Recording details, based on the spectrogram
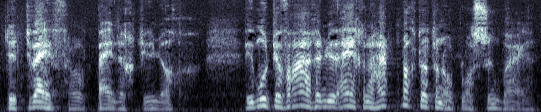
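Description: Husky, solemn old monk. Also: male voice, mid-range voice, very animated, moderate pace. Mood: solemn blessing. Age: older. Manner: solemn, gently admonishing. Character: grave, compassionate elderly monk, a spiritual elder. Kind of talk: radio drama acting.

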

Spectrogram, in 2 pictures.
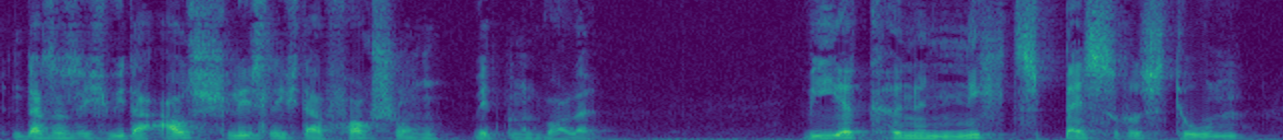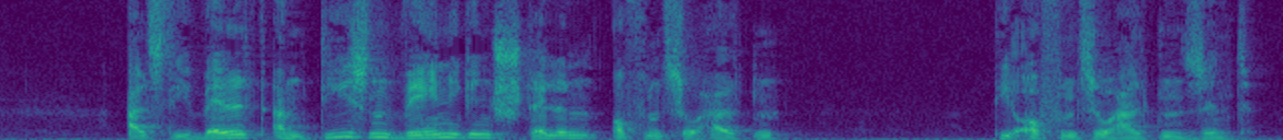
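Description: A grave male physicist in a radio play, weighing his conscience aloud. His middle-register voice moves in formal, deliberate phrases, measured and reflective, in polished stage German. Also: mid-range voice, animated, a bit bright. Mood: resolute, regretful.

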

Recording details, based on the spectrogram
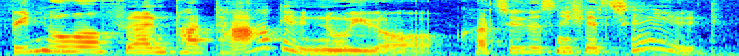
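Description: A woman's voice: a little high, very animated, a little slow, a little hiss or hum. An actress playing a talkative old lady visiting from the countryside, in radio drama style. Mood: chatty. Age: older.

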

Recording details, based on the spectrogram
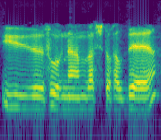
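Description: An actor playing a smooth senior magistrate with a Flemish accent, soothing, diplomatic and patronising, heard through a telephone filter. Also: male voice, on the low side, completely flat delivery, slow pace. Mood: placating. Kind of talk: audio drama acting. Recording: thin, phone-like band.

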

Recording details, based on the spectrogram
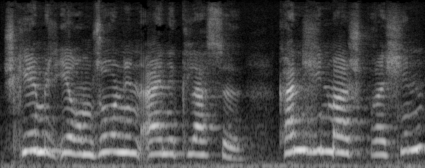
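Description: A woman's voice: very high voice, steady tone, normal speed. A woman playing a clever, cheeky schoolboy in a noisy old 1950s radio play recording. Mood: bold, polite.

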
